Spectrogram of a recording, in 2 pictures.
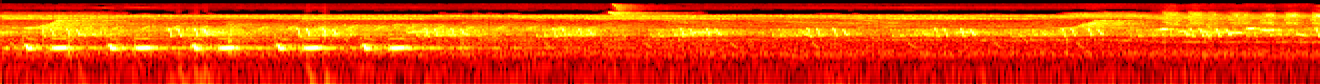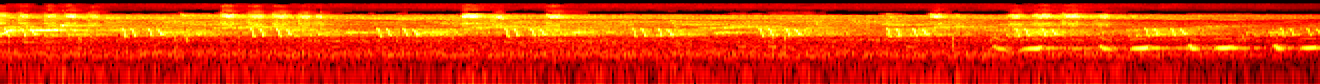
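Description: Nature ambience of insects trilling and small birds chirping in quick repeated calls. A lower pulsing chirp, about three or four a second, is heard at the start and again near the end.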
